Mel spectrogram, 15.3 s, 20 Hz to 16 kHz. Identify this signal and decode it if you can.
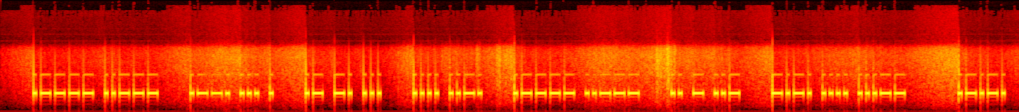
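Morse code, heard as a keyed tone, about 22 wpm, 650 Hz, with radio noise. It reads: 12 PSE ANS HF 12 ITU CH3 <AR>
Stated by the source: Morse from KPH's Night of Nights XX maritime radiotelegraphy event, received in Chiapas, Mexico about 3,800 km away on a Kenwood R-600 with a grounded 10 m long-wire antenna.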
